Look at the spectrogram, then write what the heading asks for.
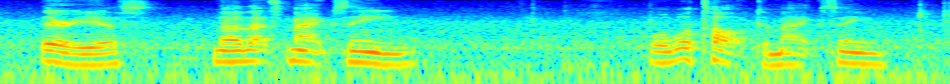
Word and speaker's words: Maxine: Maxine rhymes with queen after all the dears.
